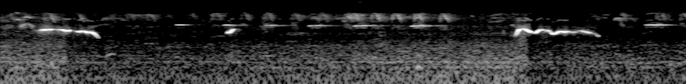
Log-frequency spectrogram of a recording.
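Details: African grey parrot whistling: a pure wavering whistle that dips at its end, several short level notes, then a looping up-and-down phrase near eight seconds, with faint chirps above.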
